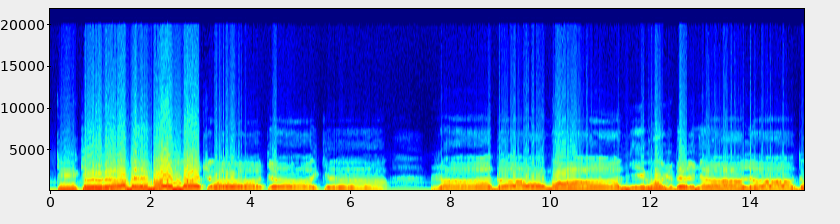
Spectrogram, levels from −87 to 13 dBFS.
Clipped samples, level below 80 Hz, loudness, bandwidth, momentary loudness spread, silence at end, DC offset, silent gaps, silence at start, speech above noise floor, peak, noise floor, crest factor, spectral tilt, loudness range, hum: under 0.1%; -34 dBFS; -11 LUFS; 13 kHz; 10 LU; 0 s; under 0.1%; none; 0 s; 26 dB; -4 dBFS; -35 dBFS; 6 dB; -7 dB/octave; 9 LU; 50 Hz at -35 dBFS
